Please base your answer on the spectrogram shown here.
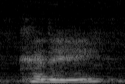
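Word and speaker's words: Cádiz: we actually what's the name of the city kadhi kadhi hey they pronounce it oh is that the C ADIZ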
